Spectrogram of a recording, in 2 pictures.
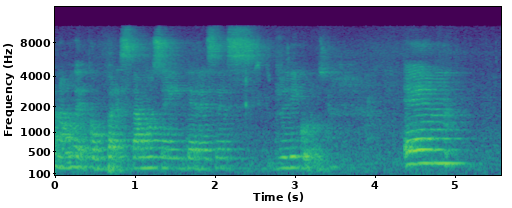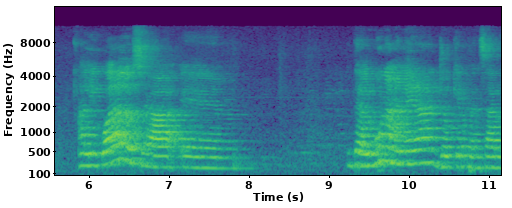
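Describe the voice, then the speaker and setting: Echoey, distant young Mexican woman speaking publicly. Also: mid-range voice. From born in Mexico, grew up in Los Angeles, United States. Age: 20s. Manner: halting, informal, hesitant phrasing with repeated tag questions. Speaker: guest speaker, activist and veteran. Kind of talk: personal testimony in a public talk. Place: large university lecture hall, indoors. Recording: echoey hall, distant mic, faint noise.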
